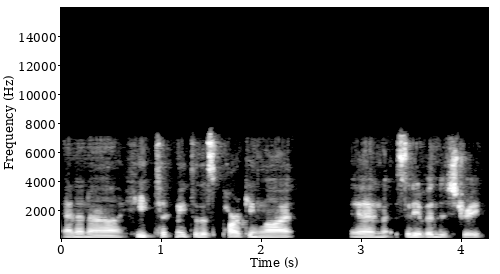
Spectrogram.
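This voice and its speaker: A man from Southern California, a podcast guest, telling laughing anecdotes in a relaxed, casual way. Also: low voice, normal speed, no room sound, dull audio. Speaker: guest, professional drift driver.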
